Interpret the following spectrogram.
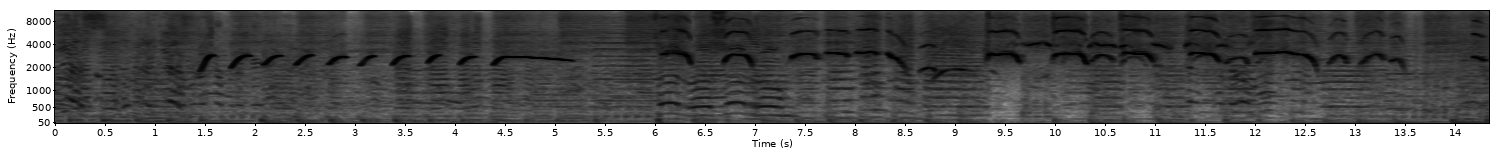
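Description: Huaylash played by a street band orchestra, with a steady drum beat under the melody. Early on comes a run of about eight short, quick, rising high notes that ends in one held note; from about halfway a fuller melody of arched notes takes over.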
